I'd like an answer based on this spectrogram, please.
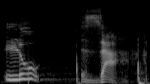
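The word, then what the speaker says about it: Lou Zarr: Mon nom se prononce Zar. Lou-Zar.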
